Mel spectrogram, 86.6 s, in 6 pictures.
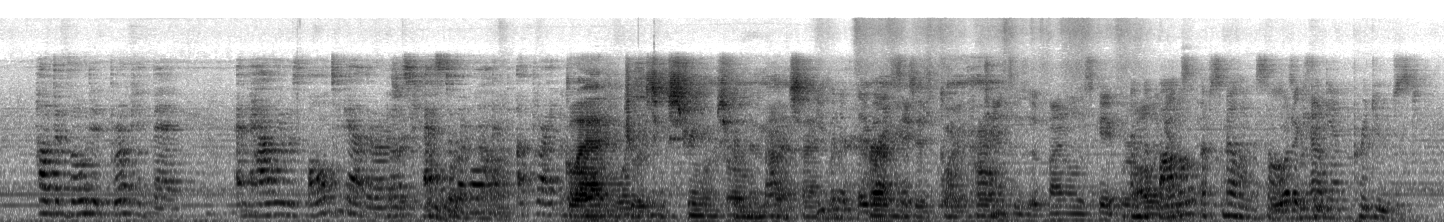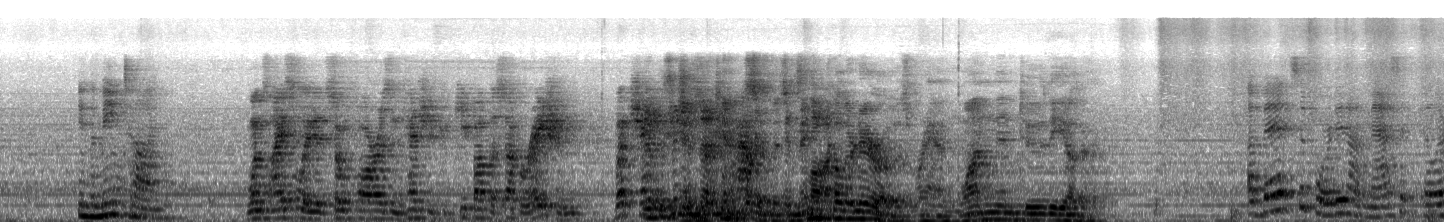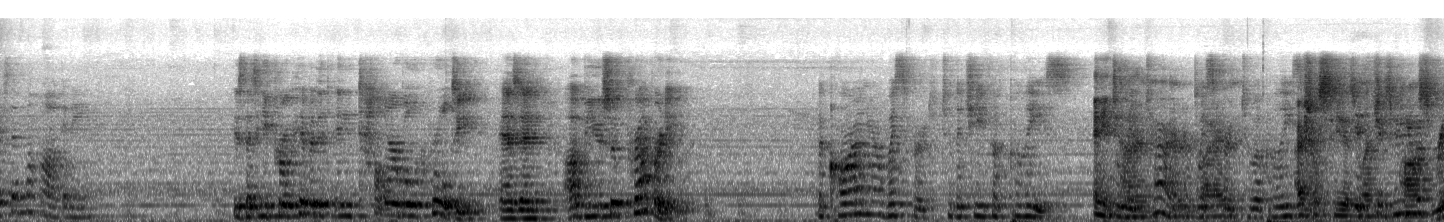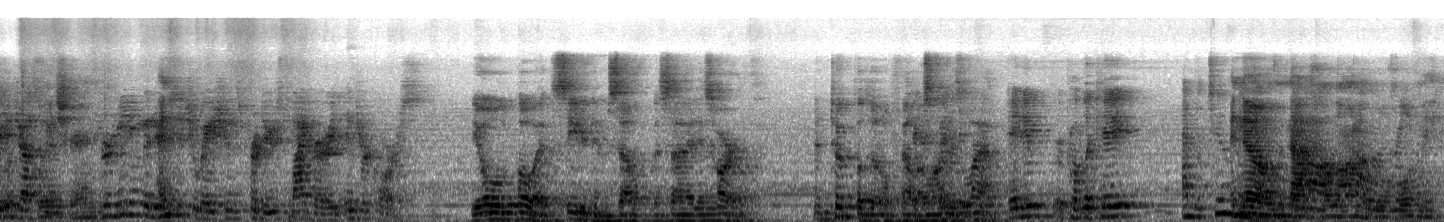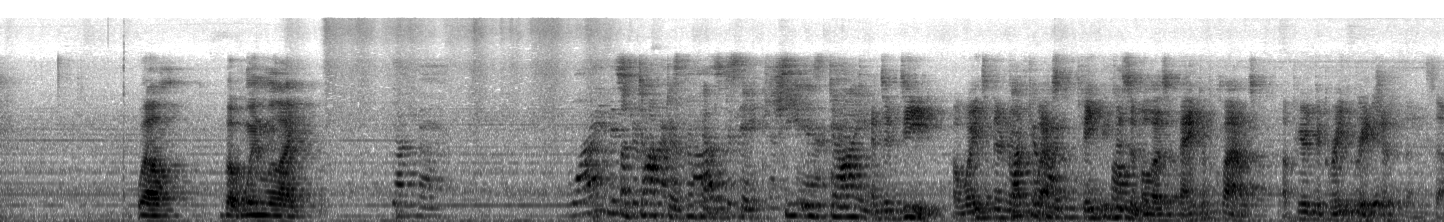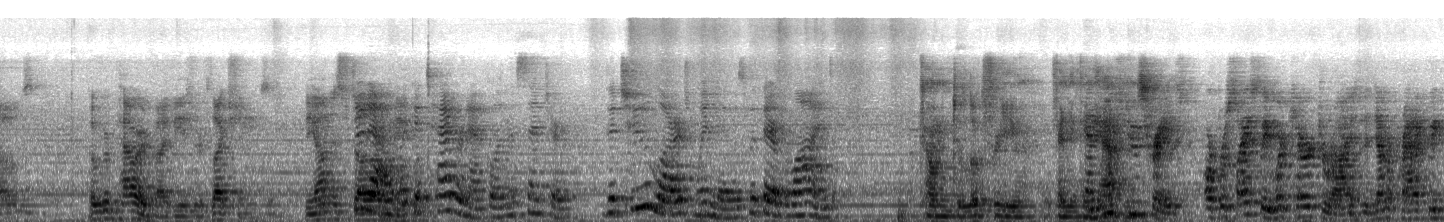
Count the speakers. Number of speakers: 10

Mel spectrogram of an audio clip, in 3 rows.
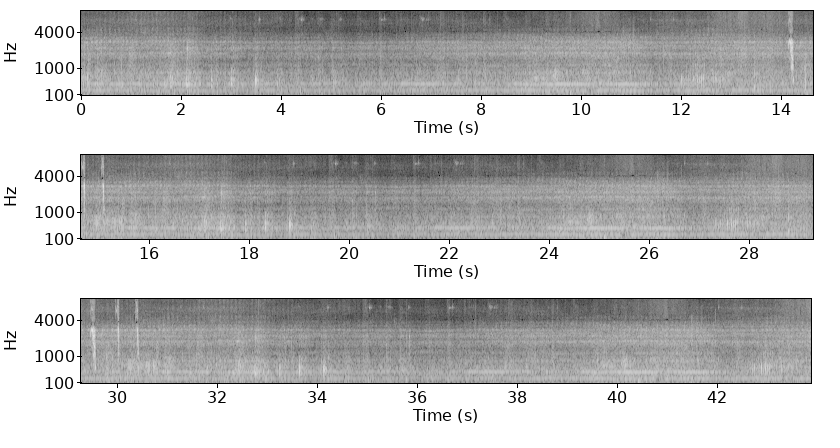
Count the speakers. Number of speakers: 0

